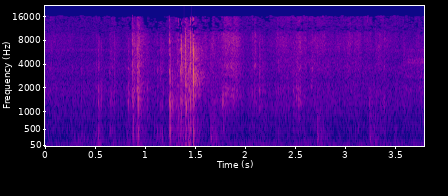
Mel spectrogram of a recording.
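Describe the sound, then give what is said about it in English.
Soft rustling and light taps from cards being drawn and laid out during a card reading, a faint cluster of brief handling sounds in the first half that fades to near quiet. “So let's throw a few more clarification cards here.”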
